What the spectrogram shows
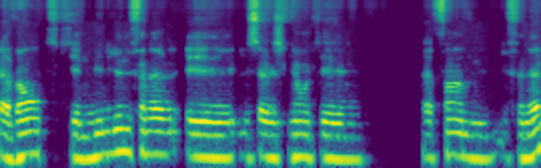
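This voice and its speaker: Monotone, flat delivery from a man at medium pitch, somewhat breathy with a dark, mellow tone, dry and close with no echo. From Belgium. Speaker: RevOps and Salesforce expert. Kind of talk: podcast interview. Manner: hesitant, many fillers.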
